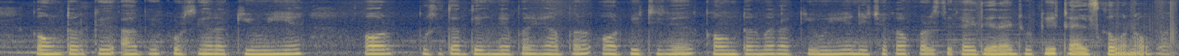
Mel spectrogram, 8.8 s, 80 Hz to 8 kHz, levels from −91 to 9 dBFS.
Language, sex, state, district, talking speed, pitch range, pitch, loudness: Hindi, female, Chhattisgarh, Balrampur, 245 wpm, 200-215 Hz, 210 Hz, -18 LUFS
